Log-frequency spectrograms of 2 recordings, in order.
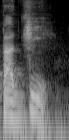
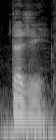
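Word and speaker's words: Tajy: Se escribe Tají con J, Y, pero me han dicho que se pronuncia Tají. – Tají.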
